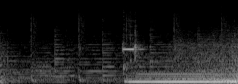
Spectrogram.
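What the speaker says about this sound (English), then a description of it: "put it in the microwave for 1 minute." After some quiet handling noises, a microwave oven heating a frozen breakfast calzone gives a short beep. Its steady, fairly loud hum then starts and carries on to the end.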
